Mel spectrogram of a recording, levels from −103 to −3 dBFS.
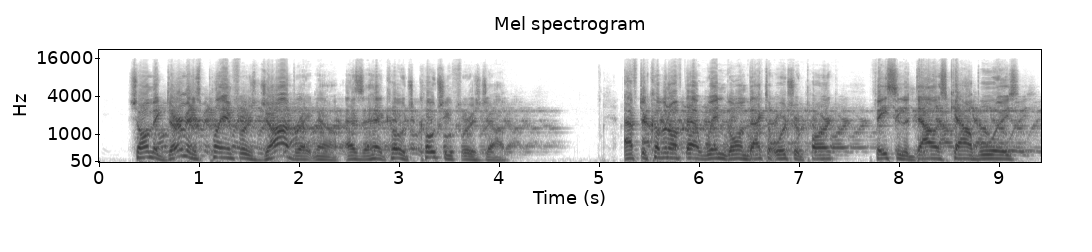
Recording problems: echo of what is said; strong; throughout; 180 ms later, 7 dB below the speech
distortion; slight; 10 dB below the speech

